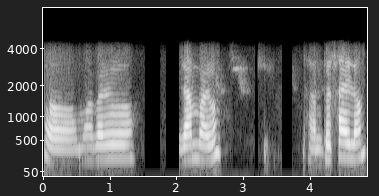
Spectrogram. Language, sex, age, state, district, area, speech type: Assamese, female, 45-60, Assam, Darrang, rural, conversation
